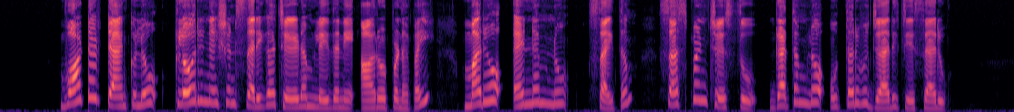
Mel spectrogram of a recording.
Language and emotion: Telugu, neutral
